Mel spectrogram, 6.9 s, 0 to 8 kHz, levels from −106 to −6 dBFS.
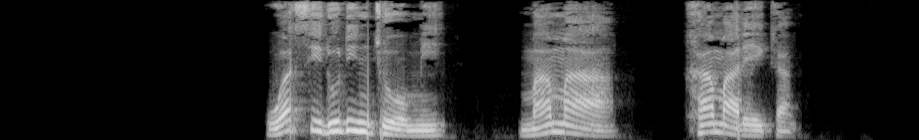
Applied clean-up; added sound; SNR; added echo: none; none; none; none.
